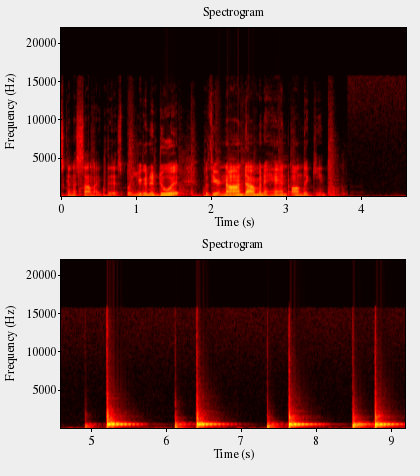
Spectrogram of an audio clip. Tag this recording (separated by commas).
playing djembe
